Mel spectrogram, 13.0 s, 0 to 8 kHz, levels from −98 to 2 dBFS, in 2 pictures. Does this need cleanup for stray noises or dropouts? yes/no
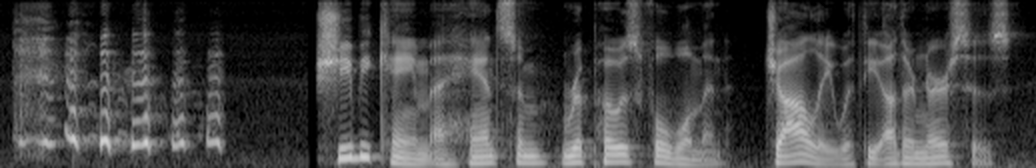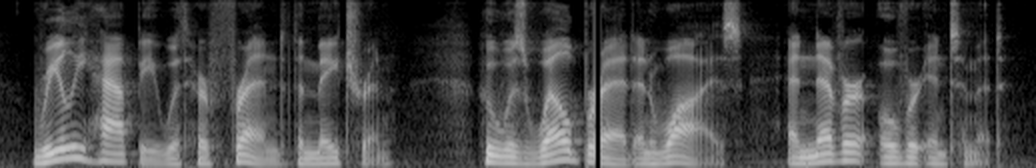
yes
